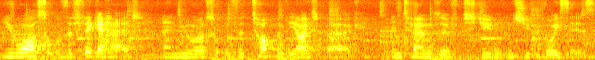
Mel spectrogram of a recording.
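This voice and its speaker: A woman's voice: on the low side, flat delivery, fairly quick. Young woman, student candidate, earnest and confident, echoey room, music underneath. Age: young adult. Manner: earnest, confident, restates points in lists. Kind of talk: campaign pitch to camera.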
